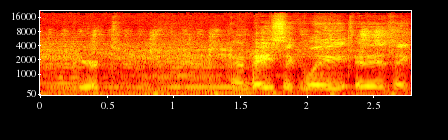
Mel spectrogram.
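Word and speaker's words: Peart: And this CD was produced by Neil Per or Pier, I should say, how you actually say his name. There you go. produced by Neil Pier.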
